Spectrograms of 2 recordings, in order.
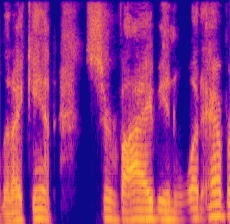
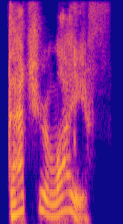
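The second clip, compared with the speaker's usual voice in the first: slow, higher, tender "That's your life"; gentle reveal; 7 semitones higher, much slower than usual. Acted. God reveals the tapestry.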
